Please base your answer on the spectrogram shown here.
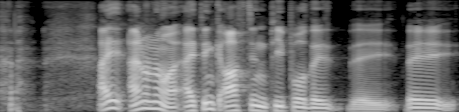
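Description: Deep, creaky-voiced man being interviewed. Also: huge pitch swings, a little slow, a bit bright. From grew up overseas, in Russia, China, Taiwan and Uzbekistan. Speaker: podcast guest. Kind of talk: casual interview, telling own story.

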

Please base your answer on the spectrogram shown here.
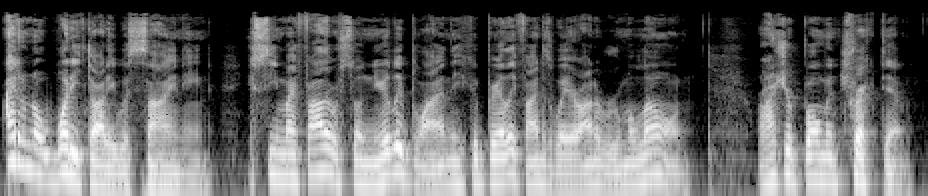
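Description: A man's voice: mid-range voice, big pitch swings, quick pace, a little mellow, breathy edge, voice pushed up. A man voicing an earnest, defensive young woman. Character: young woman, indignant, loyal, defensive daughter. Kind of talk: hardboiled detective audiobook dialogue.

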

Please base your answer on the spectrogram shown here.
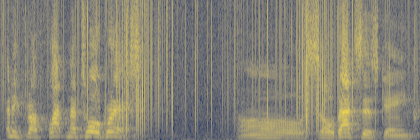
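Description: A tough adventure hero of vintage radio. His voice sits high for a man, clipped, urgent and commanding. The recording is old and noisy. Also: animated, measured pace. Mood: determined. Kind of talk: 1940s-50s radio adventure serial acting.

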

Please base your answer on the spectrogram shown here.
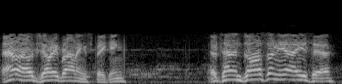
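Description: A man's voice: high voice, animated, a little fast, phone-quality sound, over music. A man acting as an earnest, kindly amateur sleuth who narrates his own story in an old radio drama. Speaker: narrator and lead actor. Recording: noisy, band-limited old radio broadcast.

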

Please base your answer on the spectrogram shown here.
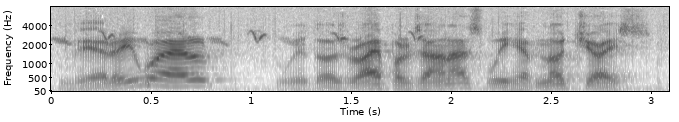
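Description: An actor playing a gallant, confident Mexican cowboy hero with a Mexican accent and formal, courteous diction in an old-time radio western. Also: male voice, medium pitch, wildly swooping pitch, moderate pace, pushed and bright, dull audio, full character voice. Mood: firm, courteous. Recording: noisy old radio drama recording.

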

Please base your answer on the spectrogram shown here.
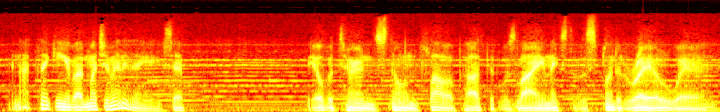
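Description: Casting: hard-boiled 1940s radio private eye, extremely low voice, wry, laconic, dull vintage recording with music. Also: male voice. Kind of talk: 1940s radio detective drama acting and narration.

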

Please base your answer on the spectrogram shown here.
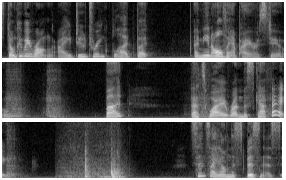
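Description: A woman's voice: medium pitch, close to an everyday voice. A woman playing a friendly, easily flustered vampire who runs a cozy cafe, chatty and apologetic, in a roleplay audio drama spoken to the listener. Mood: proud, playful.

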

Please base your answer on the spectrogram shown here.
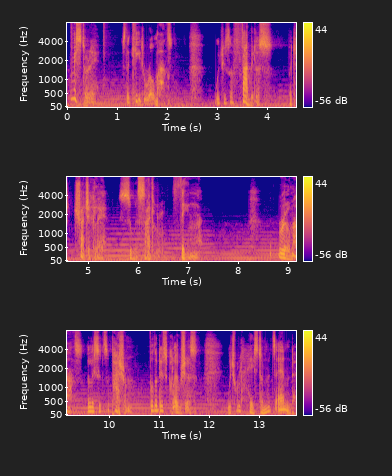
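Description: A mysterious old gentleman for an audio drama. The voice is gravelly, sometimes breathy, and swoops wildly up and down. He speaks with ornate, deferential courtesy and a philosophical bent, with music underneath. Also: a little high, huge pitch swings, measured pace, pauses often, full character voice. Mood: coy, mysterious. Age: older. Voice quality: creaky, gravelly, breathy at times. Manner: formal, ornate, deferential, theatrically sing-song. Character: odd, courteous, philosophical old man lurking in an alley.

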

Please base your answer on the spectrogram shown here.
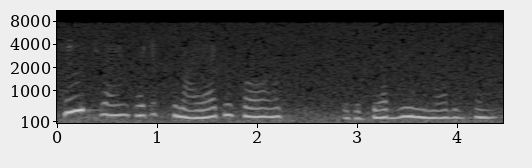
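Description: Woman acting a high-pitched gushing young bride-to-be. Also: normal speed, dark tone, close to an everyday voice. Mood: excited. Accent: American. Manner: coy, cooing, insistent. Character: eager, gushing young bride-to-be, coy and doting. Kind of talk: 1940s radio comedy acting. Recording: muffled, noisy old radio recording.

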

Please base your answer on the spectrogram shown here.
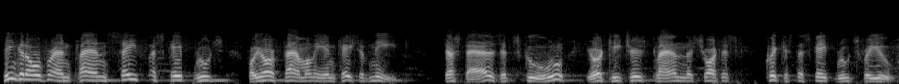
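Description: A man playing an authoritative fire chief giving a crisp, official address to children on old-time radio. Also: on the high side, normal speed, close to an everyday voice. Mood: official, instructive. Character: authoritative fire chief instructing young listeners. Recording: dull vintage radio recording.

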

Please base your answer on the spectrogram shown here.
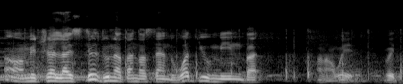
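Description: An actor playing a formal, excitable French police inspector with a French accent, speaking precisely and theatrically in radio drama style. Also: male voice, mid-range voice, brisk, dull audio, over music, close to an everyday voice. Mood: puzzled. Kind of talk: 1950s radio drama acting. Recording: noisy old radio recording.

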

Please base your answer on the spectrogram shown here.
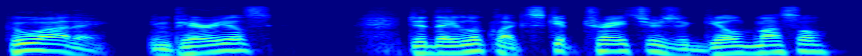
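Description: A man's voice: medium pitch, lively intonation, normal speed, dry recording, studio quality, natural voice. A man doing a brash, brusque space pilot. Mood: wary. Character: brash male human starship pilot.

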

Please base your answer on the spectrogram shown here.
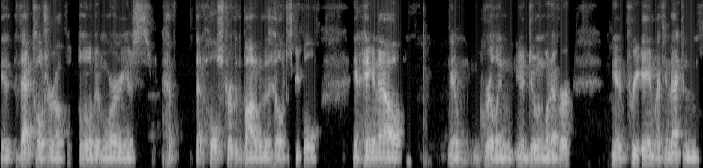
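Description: A man co-hosting a casual sports podcast, speaking in a measured, hedging way with many filler phrases. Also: deep voice, little pitch movement. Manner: measured, hedging, peppered with "you know".

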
